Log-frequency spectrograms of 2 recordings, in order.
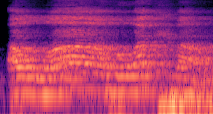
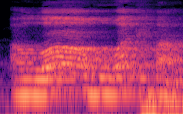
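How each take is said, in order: The two takes are said the same way.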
